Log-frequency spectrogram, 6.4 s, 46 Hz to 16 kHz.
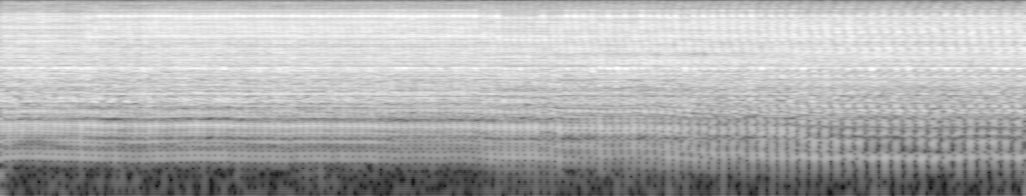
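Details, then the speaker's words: Huoniao HN125 single-cylinder, freshly installed engine, first start: fast, sharp ticking over the idle beat. Valve tappet rattle from loose valve clearance; the owner thought the tappets were done, but they need adjusting. "then I thought I'd done them tappets but thank you well obviously tappets need doing"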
